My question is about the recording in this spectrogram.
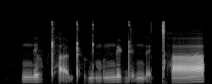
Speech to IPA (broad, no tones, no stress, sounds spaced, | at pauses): n e v ʈʰ a̰ ʈʰ ʊ ɖ m ʊ n e ɖ ḛ n ɛ̰ ǀʰ a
